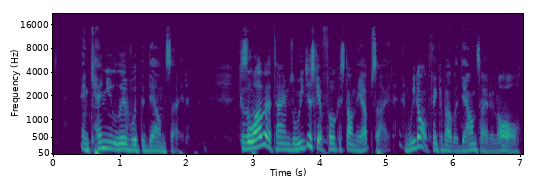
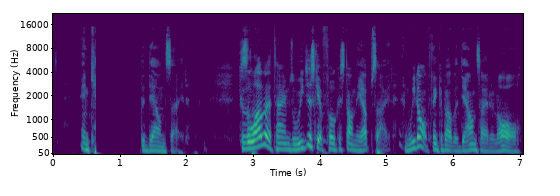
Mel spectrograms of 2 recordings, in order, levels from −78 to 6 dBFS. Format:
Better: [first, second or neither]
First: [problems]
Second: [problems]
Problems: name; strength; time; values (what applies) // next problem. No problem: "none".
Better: first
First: none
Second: audio cutting out; at 0.5 s for 0.5 s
